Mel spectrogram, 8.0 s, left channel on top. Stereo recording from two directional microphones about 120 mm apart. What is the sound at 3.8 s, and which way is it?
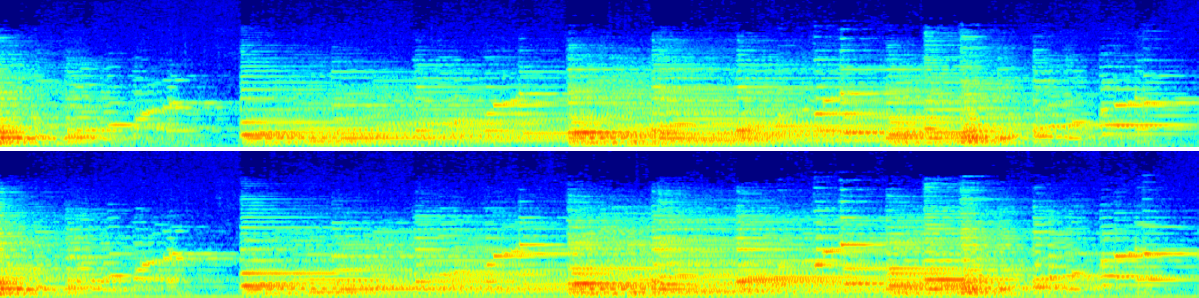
Music, 20° left (ahead or behind).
